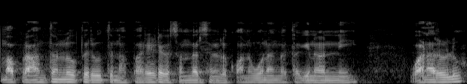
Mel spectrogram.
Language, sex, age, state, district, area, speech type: Telugu, male, 18-30, Telangana, Nirmal, rural, spontaneous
